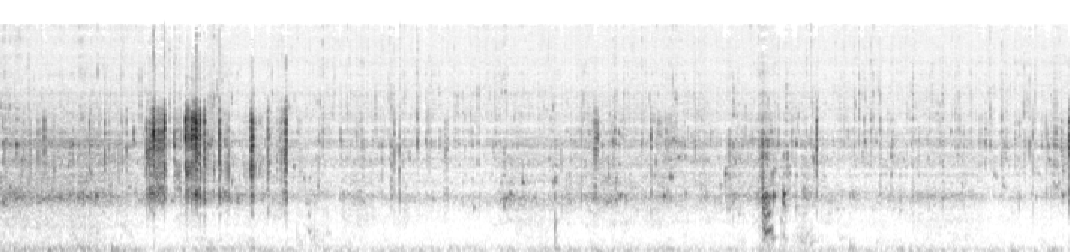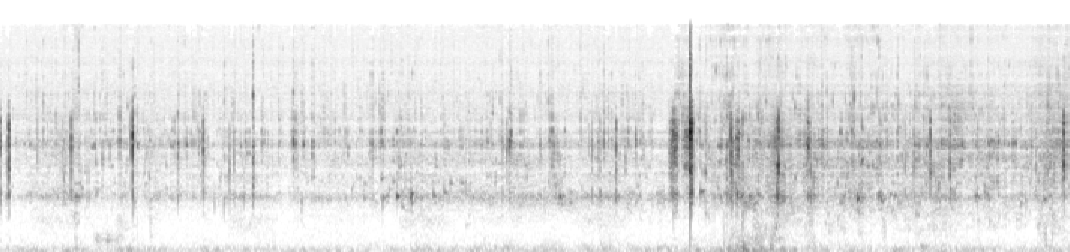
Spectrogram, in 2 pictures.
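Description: Water sloshing and bubbling around a snorkeler's camera, with many scattered small clicks and a few louder splashy bursts.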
